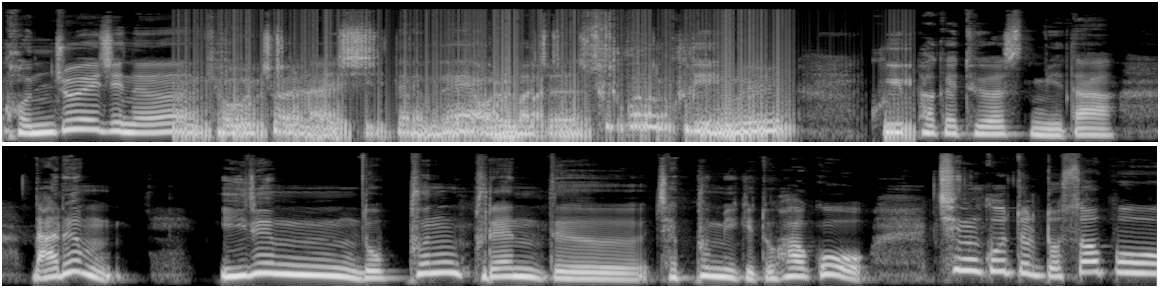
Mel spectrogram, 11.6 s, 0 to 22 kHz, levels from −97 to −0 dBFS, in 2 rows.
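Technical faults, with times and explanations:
0.84–4.56 s: buffer tearing. The speech carries a steady robotic rattle at 50 Hz, which fits a buffer period of about 20 ms. The program writing the ring buffer and the hardware reading it have slipped out of step, so within each period roughly a third of the samples are stale audio from around 70 ms earlier, joined abruptly on both sides. Those repeating splices produce the buzz, which is present only while signal is.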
